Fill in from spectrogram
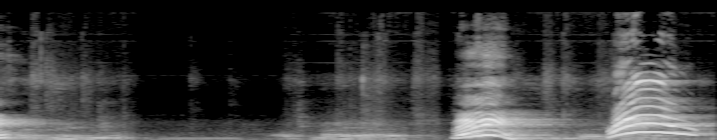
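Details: Parrot imitating a cat's meow: soft murmuring sounds first, then two loud, harmonic, arched meows near the end, each under half a second long.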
